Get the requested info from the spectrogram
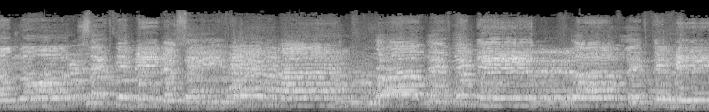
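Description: A church congregation singing a hymn together in long held phrases, led by a man singing into the pulpit microphone.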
